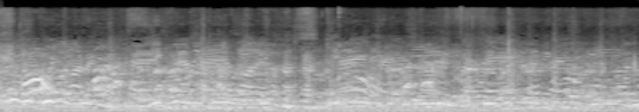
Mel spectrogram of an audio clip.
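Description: Crowd chatter: many people talking at once, overlapping voices with no single one standing out.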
